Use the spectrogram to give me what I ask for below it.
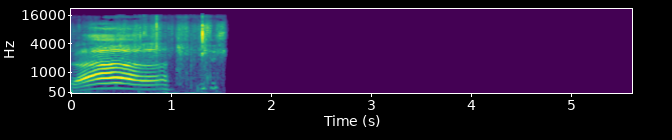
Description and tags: Recorded at a protest to save Anvil Hill, on the way to write out human sign that says "save Anvil Hill" - unfortunately the plans to build more mines has gone ahead.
